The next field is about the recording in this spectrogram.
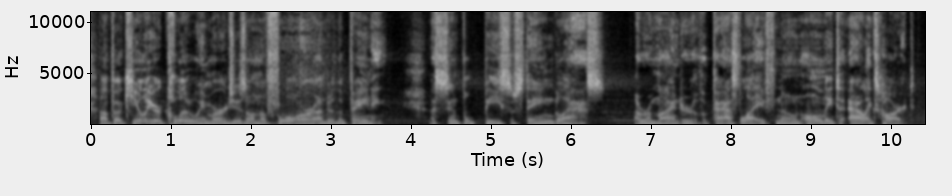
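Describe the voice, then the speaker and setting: A man's voice: mid-range voice, darkish tone, slightly rough. A man narrating a detective audio drama in a brooding, dramatic storytelling manner. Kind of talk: scripted noir narration.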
